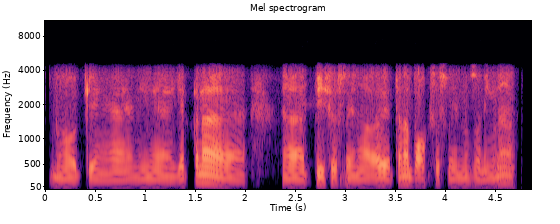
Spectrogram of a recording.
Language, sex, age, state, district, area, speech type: Tamil, male, 30-45, Tamil Nadu, Nagapattinam, rural, conversation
